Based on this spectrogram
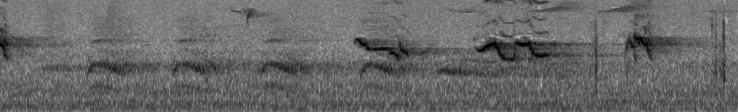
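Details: American robin vocalizing beside another robin, perhaps courting: soft lower slurred notes at first, then a few louder, sharply inflected whistled notes, with faint distant chirps behind.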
